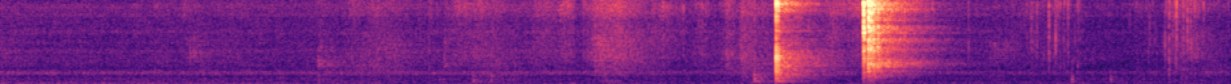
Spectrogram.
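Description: Two sharp clatters of kitchenware, a dish or utensil knocked against a pot, about half a second apart near the middle, the second ringing briefly, over a low steady kitchen hum.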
